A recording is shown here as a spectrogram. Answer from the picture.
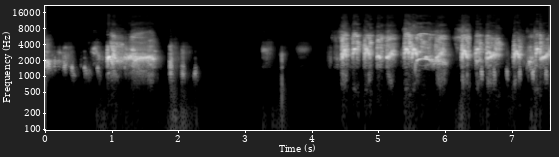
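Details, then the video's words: Taiwan bamboo partridge family group, a Taiwan endemic of mid- and low-elevation forest: loud harsh squawking notes in rapid irregular bursts, a dense run near one second, then after a pause a long chattering series of grating syllables. "台灣竹雞-全家福/Taiwan Bamboo Partridge-Family portrait"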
